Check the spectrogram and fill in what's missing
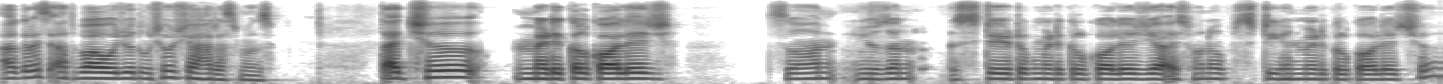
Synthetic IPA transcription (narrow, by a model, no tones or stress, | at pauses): ɐɡɐɾɐsʲɐ̰t̪ʰbaːʋɐd͡ʒuːd̪ut͡ʃʰoːwʃaɦɐɾɐsmɐnz | t̪ɐt͡ʃʰɨ | meɖikɐlkaːleːd͡ʒ | t͡sɐnjuːzɐnsʈeːʈukmeɖikɐlkaːleːd͡ʒjaːɐsʋɐnupsʈiːɦɐnmeɖikɐlkaːleːd͡ʒt͡ʃʰɨ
